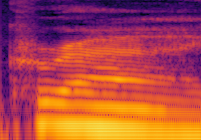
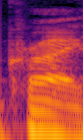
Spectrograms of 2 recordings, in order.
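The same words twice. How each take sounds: First: "Cry" called out higher and louder as an order; commanding cry. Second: Said in the usual way. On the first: Retold or imitated. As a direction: bark the order "Cry" at him. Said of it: "He's saying". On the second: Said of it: "He's telling him".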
